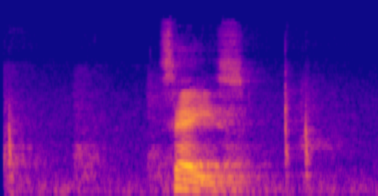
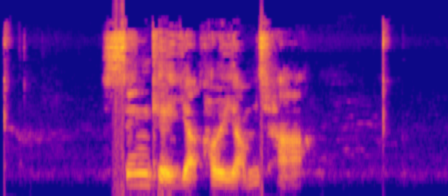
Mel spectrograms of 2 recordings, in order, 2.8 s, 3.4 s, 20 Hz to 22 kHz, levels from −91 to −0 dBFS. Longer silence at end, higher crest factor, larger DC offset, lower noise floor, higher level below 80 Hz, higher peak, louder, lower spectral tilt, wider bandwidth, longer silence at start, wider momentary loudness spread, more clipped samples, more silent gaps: about the same, 0.5 s vs 0.45 s; about the same, 22 dB vs 18 dB; neither; second, -57 dBFS vs -63 dBFS; about the same, -66 dBFS vs -64 dBFS; second, -6 dBFS vs 0 dBFS; second, -22 LUFS vs -13 LUFS; first, -5 dB/octave vs 0.5 dB/octave; about the same, 15 kHz vs 16.5 kHz; about the same, 0.05 s vs 0 s; first, 25 LU vs 19 LU; second, under 0.1% vs 0.1%; neither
